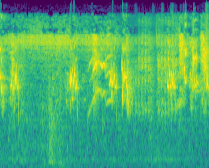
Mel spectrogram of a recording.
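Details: Morning song of a pet budgerigar, given as scattered squeaky chirps and short rasping notes, some rising and falling, spaced by quiet gaps.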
